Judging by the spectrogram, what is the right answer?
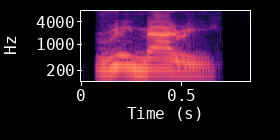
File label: "remarry", Indian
